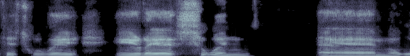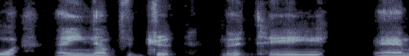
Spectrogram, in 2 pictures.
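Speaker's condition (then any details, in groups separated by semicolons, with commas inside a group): Cerebral palsy; unable to walk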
